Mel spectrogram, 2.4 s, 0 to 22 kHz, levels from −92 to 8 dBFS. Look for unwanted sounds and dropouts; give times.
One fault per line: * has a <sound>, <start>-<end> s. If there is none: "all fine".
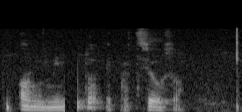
* has a dropout, 0.7-0.8 s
